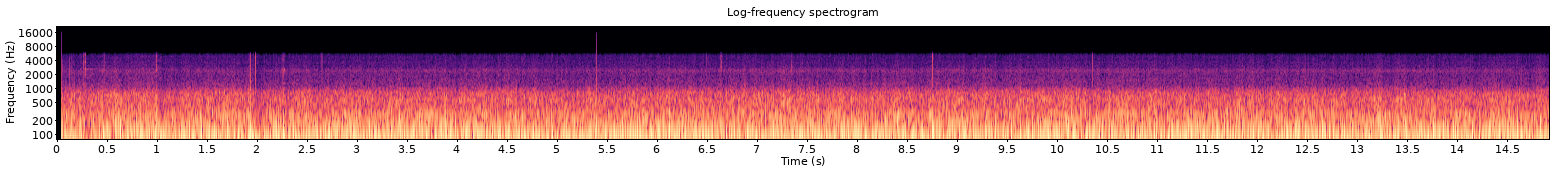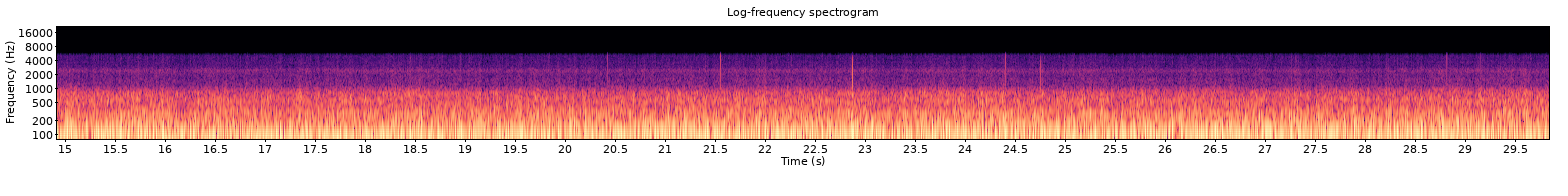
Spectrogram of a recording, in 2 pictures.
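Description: Steady road and engine noise heard inside a moving car's cabin, with tyres running on a wet, slushy road. A few faint, sharp ticks are scattered through it.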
